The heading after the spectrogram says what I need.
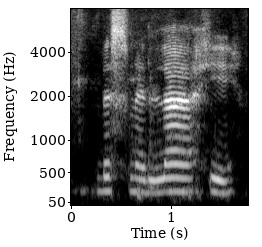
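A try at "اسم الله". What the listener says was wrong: Actually, it's Ismillahi. B is a separate word we'll learn about later. But so I'll make it ism. Ismillahi.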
